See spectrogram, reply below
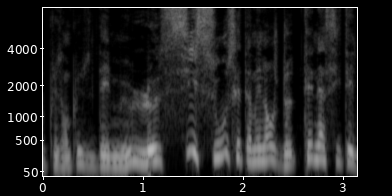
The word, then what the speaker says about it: sisu: Ça s'écrit S-I-S-U, mais avec la prononciation finlandaise, ça donne donc Sissou,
